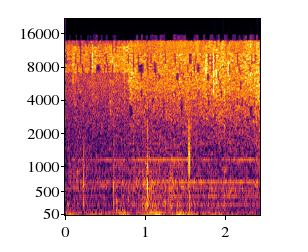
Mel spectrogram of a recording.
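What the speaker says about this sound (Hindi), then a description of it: "धीरे धीरे बारिश बढ़ जाती है" Steady cartoon rain hisses as a broad wash of noise, with a few louder drip-like taps scattered through it, moderately loud and continuous with no voices.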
